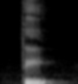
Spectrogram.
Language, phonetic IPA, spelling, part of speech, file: Russian, [tɨ], ты, pronoun, Ru-ты.ogg
- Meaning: second-person singular, nominative case: you, thou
